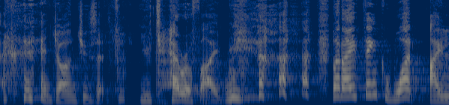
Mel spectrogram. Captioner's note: laughs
